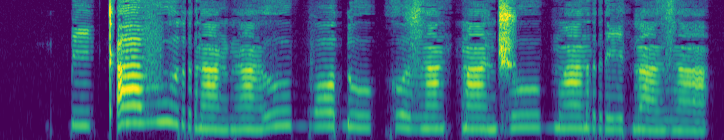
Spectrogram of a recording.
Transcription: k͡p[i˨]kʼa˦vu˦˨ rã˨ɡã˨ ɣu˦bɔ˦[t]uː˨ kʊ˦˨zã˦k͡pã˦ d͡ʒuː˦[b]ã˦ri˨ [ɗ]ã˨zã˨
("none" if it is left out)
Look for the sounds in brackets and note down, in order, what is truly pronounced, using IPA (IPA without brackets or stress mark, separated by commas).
i˨, ɗ, b, ɗ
